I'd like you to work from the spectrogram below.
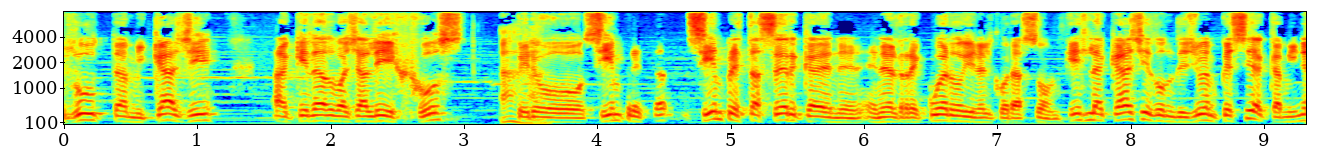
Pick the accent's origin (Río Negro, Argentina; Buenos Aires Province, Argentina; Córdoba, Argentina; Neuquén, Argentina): Buenos Aires Province, Argentina; Olavarría; moved away; incluso cuando me fui de Olavarría ya tenía asfalto. Eso fue en el 1975, yo me fui y ya había asfalto, ya había cambiado mucho.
